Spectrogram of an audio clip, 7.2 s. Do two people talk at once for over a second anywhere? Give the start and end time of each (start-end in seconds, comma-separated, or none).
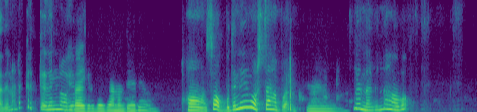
none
